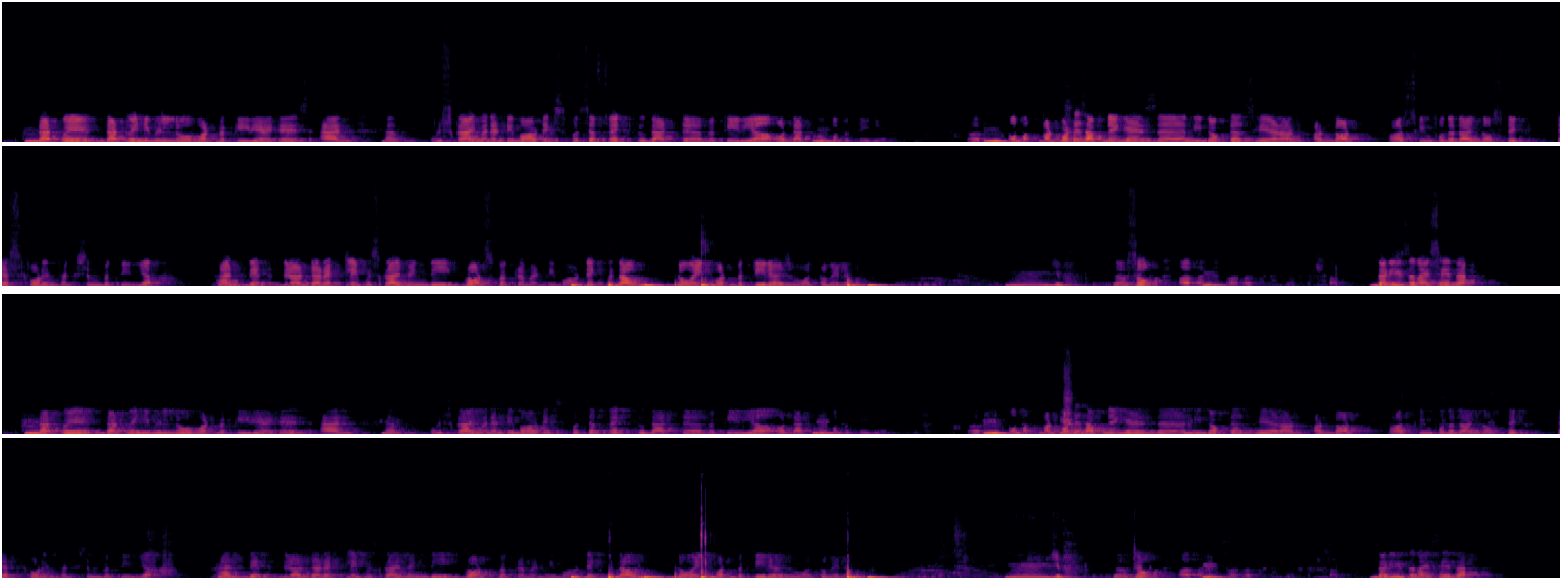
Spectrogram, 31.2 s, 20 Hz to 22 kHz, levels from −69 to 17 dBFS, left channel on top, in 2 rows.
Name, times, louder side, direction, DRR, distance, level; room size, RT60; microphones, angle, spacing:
voice 1, 0.2-4.0 4.3-8.8 9.7-13.5 13.9-15.2 15.6-17.1 17.7-22.0 22.3-22.8 23.1-24.0 26.6-28.1 28.7-29.0 29.3-30.2, left 3 dB, 75° left, 0.9 m, -30 dB
voice 2, 21.3-22.2 22.6-22.7 24.0-24.9 25.6-26.3 26.9-27.0 27.6-27.8, right 2 dB, 55° right, 0.6 m, -24 dB
16.0 x 15.0 x 2.6 m
head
